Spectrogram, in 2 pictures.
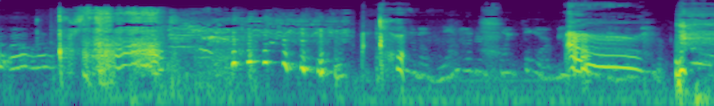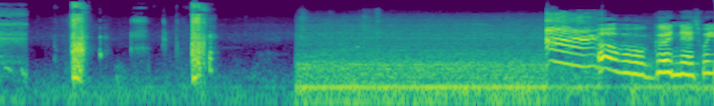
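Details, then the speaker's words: Baby sneezing: several short, sharp bursts of air, each followed by laughter and adults saying bless you, with crying near the end. "you about to sneeze? >> Bless you. Bless you."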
